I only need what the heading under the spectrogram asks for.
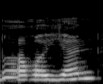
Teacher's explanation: غین بھی مستعلیہ حروف ہے، پور پڑھیں گے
